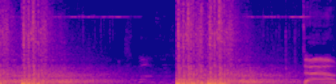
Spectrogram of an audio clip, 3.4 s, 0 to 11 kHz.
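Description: Rapid automatic gunfire from Black Ops 2 multiplayer crackles in two sharp bursts, followed by a short rising weapon or effect sound, all fairly faint and without talk.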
